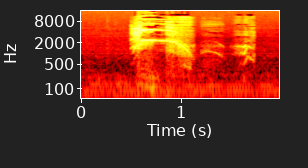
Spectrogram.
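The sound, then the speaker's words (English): A girl's terrified scream used as a sound effect: one loud, high wail falling in pitch over about half a second, then two shorter, fainter cries. “That is supposed to be a girl screaming in terror, but at the very end, it's just a little bit too provocative”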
